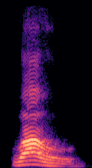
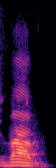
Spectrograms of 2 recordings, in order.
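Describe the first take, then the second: First: The letter name starts with a w sound. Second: The letter name starts with a v sound. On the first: This is the speaker's own pronunciation. "Tapos sa akin ay wow" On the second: This is the European pronunciation. "Or yung European is vav"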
